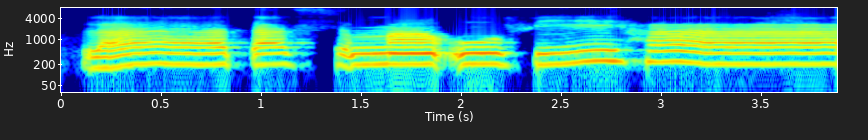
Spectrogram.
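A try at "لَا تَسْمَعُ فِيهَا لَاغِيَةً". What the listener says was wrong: fi-nya panjang. La tasma'u fiha laghiyah. La tasma'u fiha laghiyah.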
